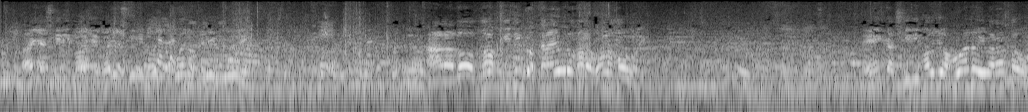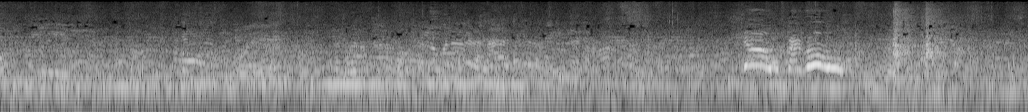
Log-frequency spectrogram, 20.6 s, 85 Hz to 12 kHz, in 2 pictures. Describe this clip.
market ambiance with voices talking in Spanish. Recorded at Plaza de la Pescadería, Granada, Spain with Shure WL183 pair into Olympus LS10 recorder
